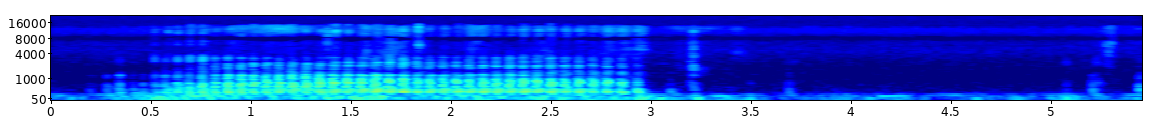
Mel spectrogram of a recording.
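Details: Pet Silkie guinea pig in a homemade indoor cage purring: a fast, throbbing low rumble that swells for about two and a half seconds, then stops, leaving soft rustles and small clicks.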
